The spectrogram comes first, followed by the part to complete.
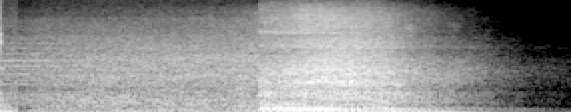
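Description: Distant city traffic noise: a steady low rumble that swells about halfway through and then fades out near the end.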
